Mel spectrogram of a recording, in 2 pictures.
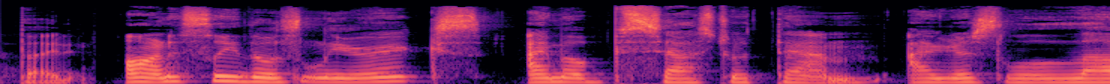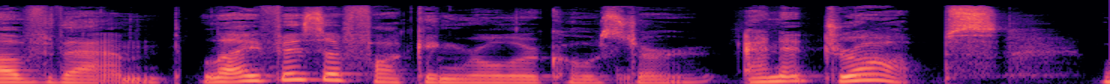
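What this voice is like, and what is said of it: Hoarse voice. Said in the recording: “my voice is randomly hoarse right now”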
